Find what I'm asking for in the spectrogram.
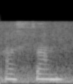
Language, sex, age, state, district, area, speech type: Nepali, female, 18-30, West Bengal, Jalpaiguri, urban, spontaneous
